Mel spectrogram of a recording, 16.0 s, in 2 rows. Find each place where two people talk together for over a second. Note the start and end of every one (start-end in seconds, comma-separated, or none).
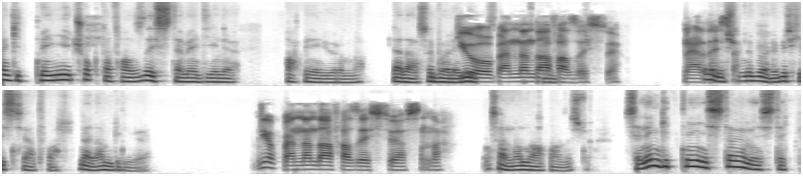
4.5-5.9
